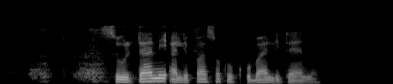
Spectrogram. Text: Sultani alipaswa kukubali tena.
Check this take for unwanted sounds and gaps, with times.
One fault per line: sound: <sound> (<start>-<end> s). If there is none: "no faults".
no faults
